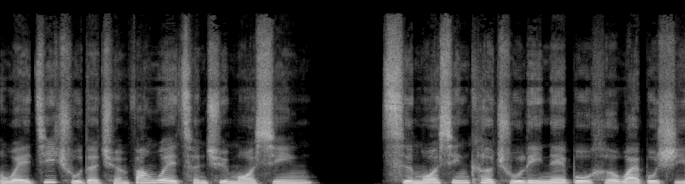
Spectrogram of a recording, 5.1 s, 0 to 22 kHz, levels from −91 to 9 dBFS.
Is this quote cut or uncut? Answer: cut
